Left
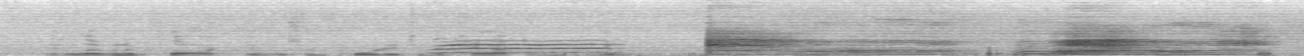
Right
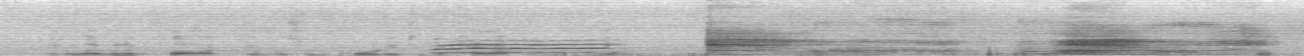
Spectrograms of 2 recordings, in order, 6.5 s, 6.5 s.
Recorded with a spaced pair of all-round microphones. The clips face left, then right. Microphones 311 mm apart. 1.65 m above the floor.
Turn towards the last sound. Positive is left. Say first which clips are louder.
# left 2 dB
turn(degrees=70)  # may be behind; listen again after turning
